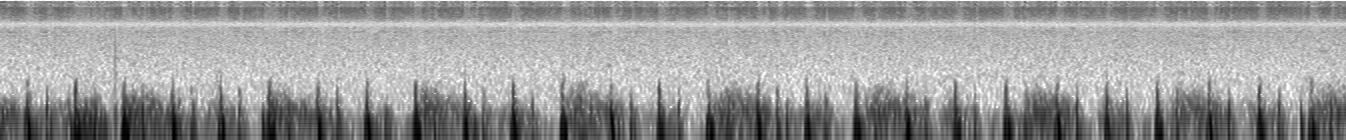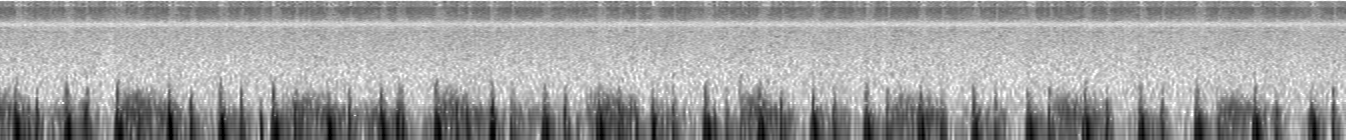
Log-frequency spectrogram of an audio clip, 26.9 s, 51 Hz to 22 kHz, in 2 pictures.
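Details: Loud, regular, low thumping heartbeat at about 60 beats a minute, with paired beats in each cycle.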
